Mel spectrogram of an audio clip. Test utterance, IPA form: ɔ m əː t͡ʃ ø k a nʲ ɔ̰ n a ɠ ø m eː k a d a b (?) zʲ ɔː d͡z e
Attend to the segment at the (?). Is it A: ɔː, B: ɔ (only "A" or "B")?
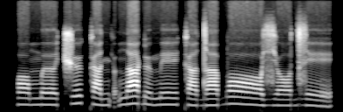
A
